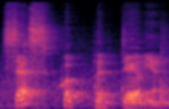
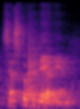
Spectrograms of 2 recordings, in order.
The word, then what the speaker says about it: sesquipedalian: that word okay so the pronunciation according to this dictionary online says sesquipedalian sesquipedalian okay sesquipedalian and means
